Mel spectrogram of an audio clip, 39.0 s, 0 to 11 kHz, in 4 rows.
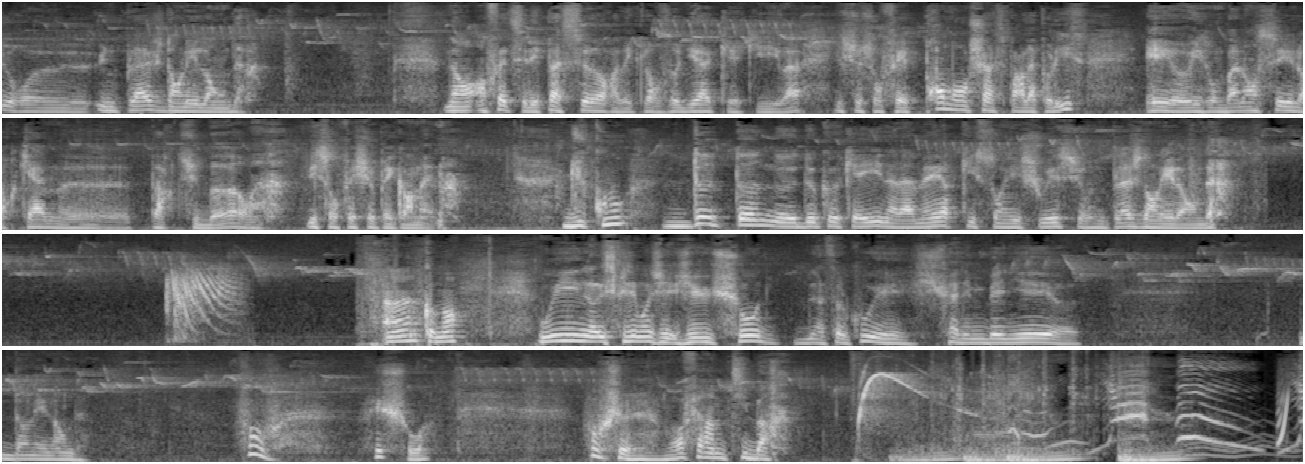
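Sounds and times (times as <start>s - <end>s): faint bird chirps: 0.0s - 23.4s, 24.8s - 39.0s
boing-like whistle: 20.8s - 21.4s, 35.7s - 39.0s
loud sound falling in pitch: 35.7s - 39.0s.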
